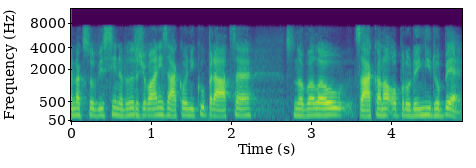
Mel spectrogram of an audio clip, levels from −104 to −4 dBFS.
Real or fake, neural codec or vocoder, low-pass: fake; codec, 16 kHz, 0.5 kbps, X-Codec, WavLM features, trained on Multilingual LibriSpeech; 7.2 kHz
